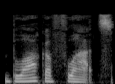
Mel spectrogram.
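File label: "block of flats", English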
